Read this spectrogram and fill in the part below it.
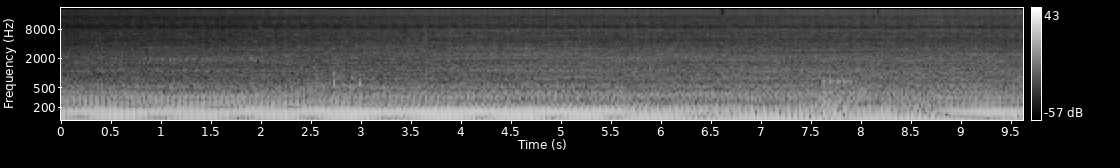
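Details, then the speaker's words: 1989 Jaguar XJS V12 coupe with straight-through stainless pipes replacing rear mid silencers, in first gear revving to 4,000-5,000 rpm: smooth heavy even rumble with high-pitched note, no ticking, knocking or exhaust leak; normal running. "Yes, that sound up at 4,000-5,000 is exactly what I wanted it to sound like. That's brilliant. Maybe it needs an X pipe, though. It's that high pitch I really like."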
